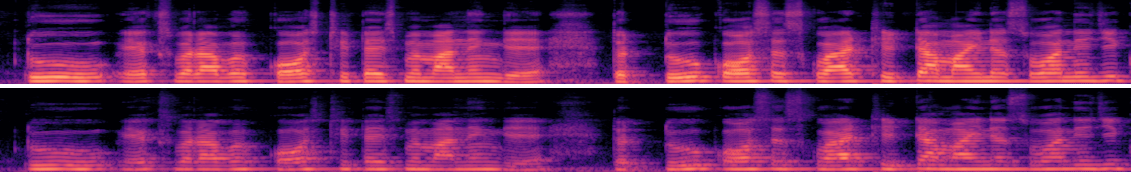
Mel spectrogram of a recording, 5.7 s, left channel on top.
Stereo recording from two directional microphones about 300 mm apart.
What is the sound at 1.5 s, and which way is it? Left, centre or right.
Speech, left.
